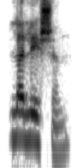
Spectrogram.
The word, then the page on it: lallation: Indian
